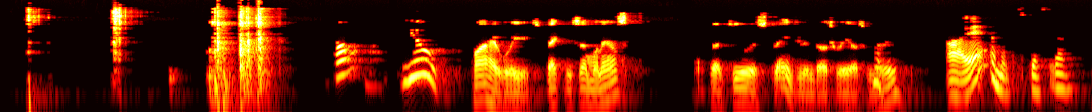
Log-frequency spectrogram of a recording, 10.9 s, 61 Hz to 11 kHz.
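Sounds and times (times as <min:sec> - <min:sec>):
wooden hotel room door rattling: 0:02.1 - 0:02.8
speech: 0:04.0 - 0:06.4, 0:07.0 - 0:10.8.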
